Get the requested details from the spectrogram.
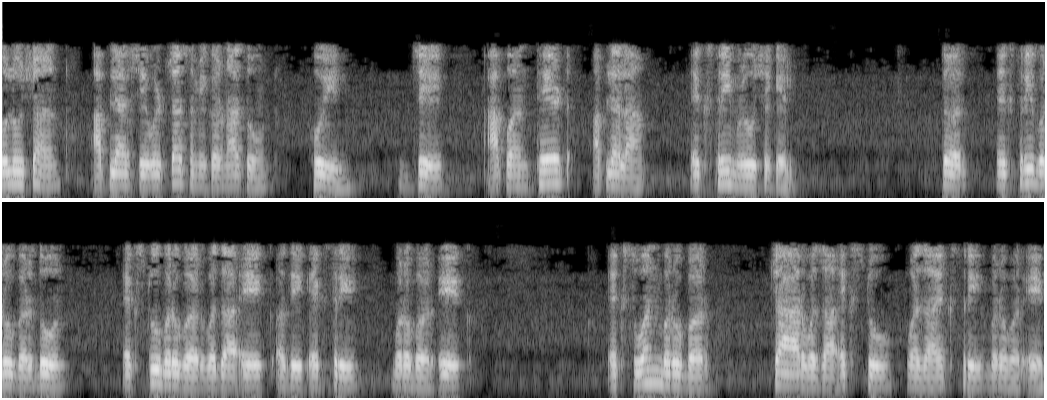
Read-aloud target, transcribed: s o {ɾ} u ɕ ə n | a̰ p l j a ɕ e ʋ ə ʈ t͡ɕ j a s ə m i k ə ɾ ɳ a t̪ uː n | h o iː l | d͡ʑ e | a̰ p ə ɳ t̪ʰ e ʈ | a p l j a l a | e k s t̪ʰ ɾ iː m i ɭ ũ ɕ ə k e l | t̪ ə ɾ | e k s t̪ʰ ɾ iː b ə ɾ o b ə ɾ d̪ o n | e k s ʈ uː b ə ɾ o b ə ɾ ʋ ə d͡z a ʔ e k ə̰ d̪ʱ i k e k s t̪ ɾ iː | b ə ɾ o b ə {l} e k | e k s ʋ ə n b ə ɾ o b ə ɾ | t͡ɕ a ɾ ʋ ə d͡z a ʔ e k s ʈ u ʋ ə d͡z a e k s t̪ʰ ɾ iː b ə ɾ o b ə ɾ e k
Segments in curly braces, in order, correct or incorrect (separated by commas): incorrect, incorrect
